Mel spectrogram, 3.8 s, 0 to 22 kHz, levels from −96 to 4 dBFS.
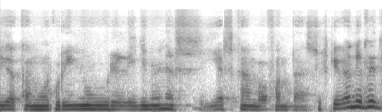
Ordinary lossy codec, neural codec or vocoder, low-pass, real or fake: Opus, 24 kbps; codec, 44.1 kHz, 2.6 kbps, DAC; 14.4 kHz; fake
